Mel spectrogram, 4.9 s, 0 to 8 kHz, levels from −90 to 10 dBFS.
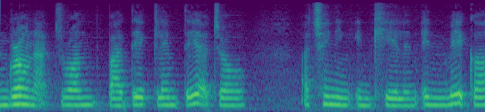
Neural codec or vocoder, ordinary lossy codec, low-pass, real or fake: codec, 16 kHz, 0.4 kbps, LongCat-Audio-Codec; none; 7.2 kHz; fake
